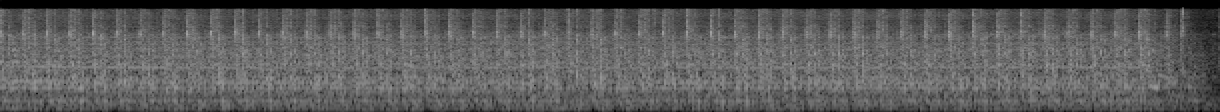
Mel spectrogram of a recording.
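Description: Electric domestic sewing machine running at a steady speed with a rapid, even stitching rhythm as it sews a seam. It stops just before the end.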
